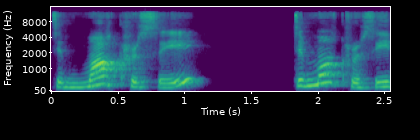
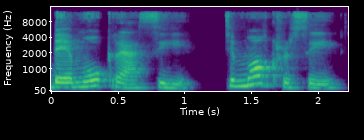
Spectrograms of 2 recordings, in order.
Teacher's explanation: in democracy we are stressing on more and that's why we say it like democracy democracy not democracy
